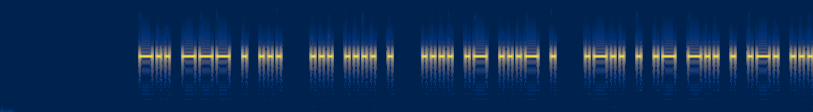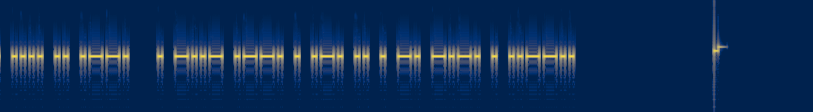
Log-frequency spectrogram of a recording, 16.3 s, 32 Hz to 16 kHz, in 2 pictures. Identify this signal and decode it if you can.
Morse code, heard as a keyed tone, about 28 wpm, 700 Hz. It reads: DOES SHE HAVE LEADERSHIP EXPERIENCE?
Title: Sentences from Top 1600 Words 28wpm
